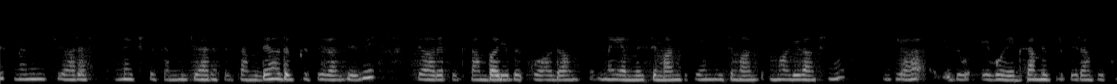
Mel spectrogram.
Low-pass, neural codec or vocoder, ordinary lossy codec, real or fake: 3.6 kHz; vocoder, 22.05 kHz, 80 mel bands, HiFi-GAN; AAC, 16 kbps; fake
